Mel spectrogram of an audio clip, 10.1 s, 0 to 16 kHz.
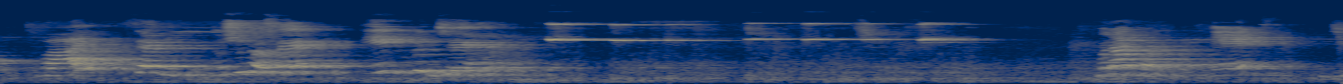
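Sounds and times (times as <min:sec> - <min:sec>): chalk squeaking on blackboard: 0:04.1 - 0:07.5.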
